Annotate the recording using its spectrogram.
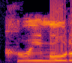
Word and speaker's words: Crimo: Crimo the third.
